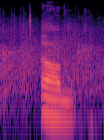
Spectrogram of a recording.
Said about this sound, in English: And so can we just give it up for all the mothers in the room, please? Yeah. Cheer loud.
